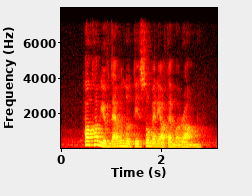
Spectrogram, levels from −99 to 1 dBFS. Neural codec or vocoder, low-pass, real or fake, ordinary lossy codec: none; 7.2 kHz; real; none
